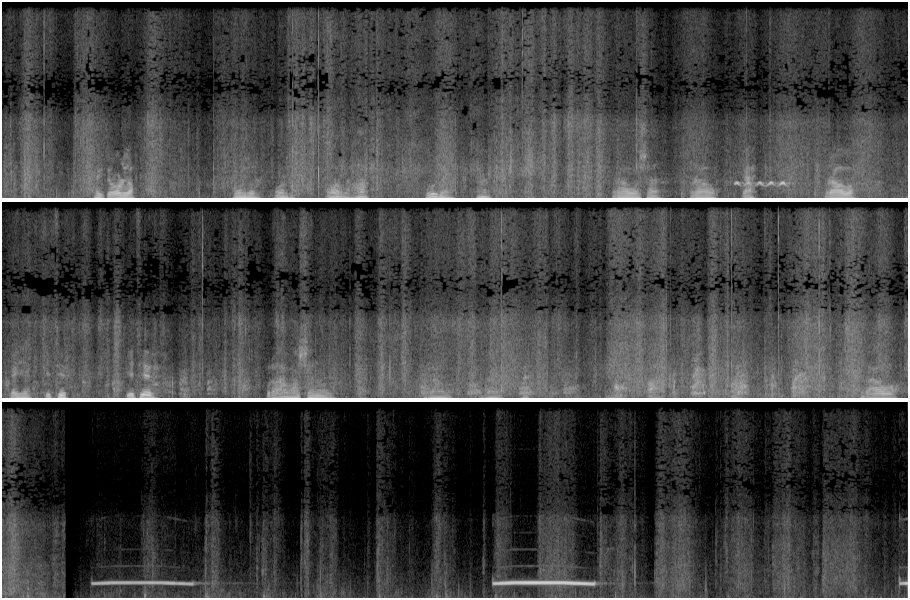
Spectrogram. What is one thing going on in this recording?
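Footsteps rustle through dry leaves.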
